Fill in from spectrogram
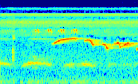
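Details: Oriental magpie-robin lure sound: a long whistled phrase gliding around mid-high pitch with wavering, slurred notes, preceded by softer low whistles and a faint repeated high ticking in the background.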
